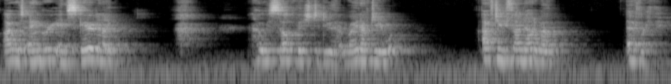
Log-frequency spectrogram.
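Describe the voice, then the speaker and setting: An actress in an audio drama playing a wounded but wryly joking apocalypse survivor, halting and self-mocking. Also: female voice, a little high, darkish tone. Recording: very echoey hall-like reverb.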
